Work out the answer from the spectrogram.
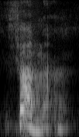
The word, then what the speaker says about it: femme: And then we have an exception when E is going to be pronounced as a A, such as femme, femme, okay?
